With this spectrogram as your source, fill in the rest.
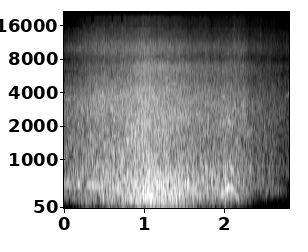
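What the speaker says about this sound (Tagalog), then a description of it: "Ayun natin, kaganda ng dagat." Sea waves swell and break on a shore in a steady wash of surf that rises and fades, loud and close, with wind buffeting the microphone.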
